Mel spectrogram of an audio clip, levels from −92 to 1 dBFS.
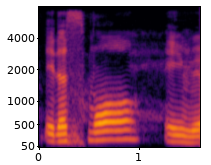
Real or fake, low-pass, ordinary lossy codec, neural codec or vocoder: fake; 7.2 kHz; none; codec, 16 kHz, 4 kbps, FunCodec, trained on Chinese and English, 50 frames a second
